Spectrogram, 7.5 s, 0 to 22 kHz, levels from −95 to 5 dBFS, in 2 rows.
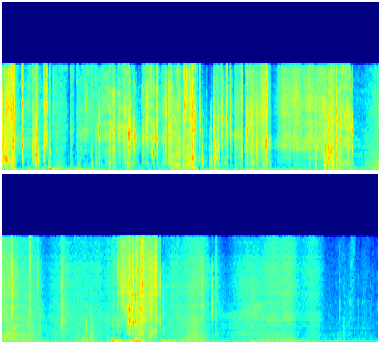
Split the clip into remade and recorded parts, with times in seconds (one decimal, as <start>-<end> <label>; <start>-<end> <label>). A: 0.0-2.3 recorded; 2.3-3.0 remade; 3.0-3.7 recorded; 3.7-7.0 remade; 7.0-7.5 recorded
